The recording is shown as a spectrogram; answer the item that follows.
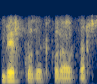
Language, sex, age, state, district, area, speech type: Dogri, male, 18-30, Jammu and Kashmir, Udhampur, rural, conversation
